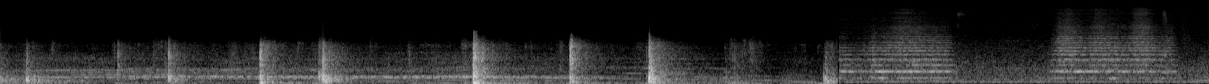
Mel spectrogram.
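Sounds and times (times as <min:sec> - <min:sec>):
horn-like tone: 0:08.4 - 0:09.7, 0:10.5 - 0:11.9.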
